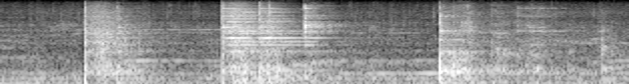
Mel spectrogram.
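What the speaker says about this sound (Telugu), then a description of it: "బాగా కలపాలి, స్పూన్ కూడా అందుతుంది" A spoon stirs okra fry in a pan, giving three or four distinct scraping, clinking strokes against the metal with a faint sizzle between them.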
